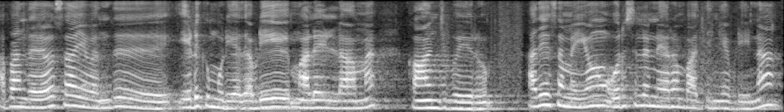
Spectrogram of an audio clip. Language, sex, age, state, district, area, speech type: Tamil, female, 30-45, Tamil Nadu, Namakkal, rural, spontaneous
